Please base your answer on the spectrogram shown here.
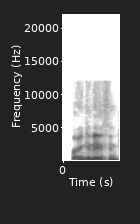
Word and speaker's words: Ranganathan: It is a riff and expansion of, and I'm going to say it wrong, Ranganathan. Ranganathan, yep.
